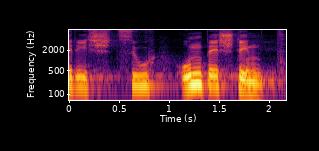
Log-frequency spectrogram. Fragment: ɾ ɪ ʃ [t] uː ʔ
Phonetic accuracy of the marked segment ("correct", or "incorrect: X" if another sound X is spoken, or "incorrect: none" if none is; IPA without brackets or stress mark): incorrect: t͡s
